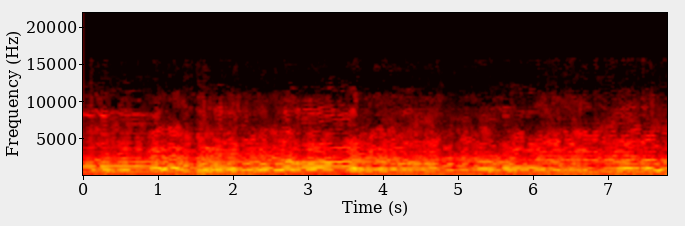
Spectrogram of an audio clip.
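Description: A crowd of men shout and chant together outdoors.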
